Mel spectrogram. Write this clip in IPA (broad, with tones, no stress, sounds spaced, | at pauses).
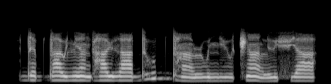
d ɛ˨ b d a˨ u̯ lʲ ã˨ ɡʱ a˨ y̯ ð a˨ dʱ u˦ b dʱ ã˨ ɹ u˨ nʲ ɨ˨ u̯ t͡ʃ ã˦˨ l ɨ˦˨ fʲ a˦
